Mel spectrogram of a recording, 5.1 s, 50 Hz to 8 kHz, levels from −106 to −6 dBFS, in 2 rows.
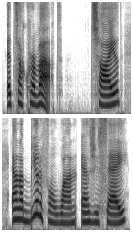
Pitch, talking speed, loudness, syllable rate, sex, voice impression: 220 Hz, 130 wpm, -19 LUFS, 4.1 syllables/s, female, feminine, adult-like, slightly bright, clear, refreshing, friendly, slightly intense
